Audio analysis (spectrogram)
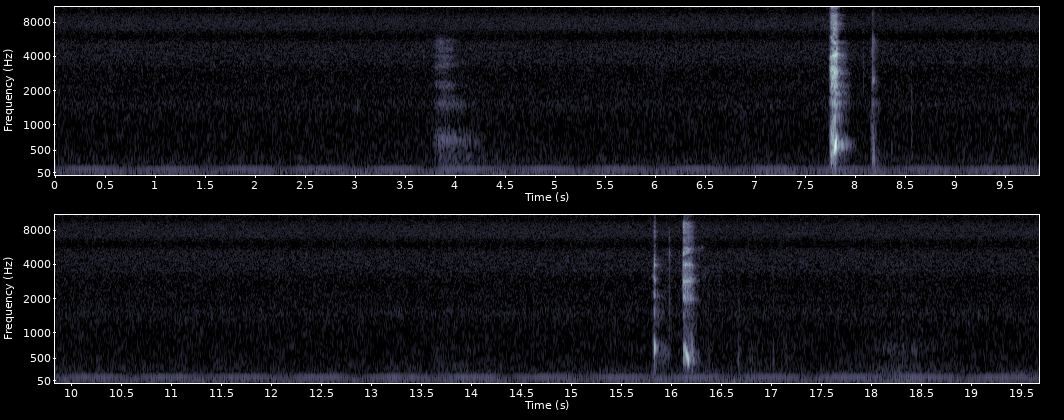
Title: quick hiccups i managed to record (these never last long😞)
